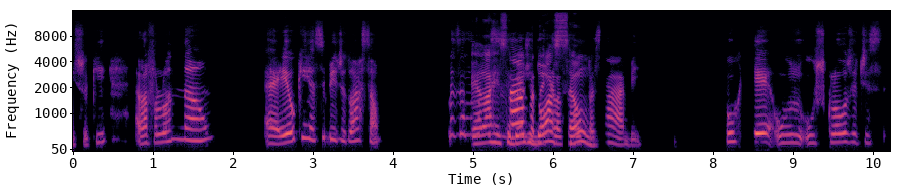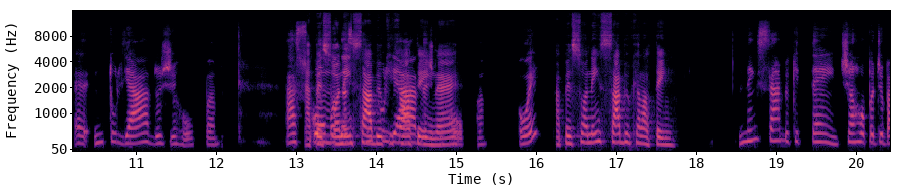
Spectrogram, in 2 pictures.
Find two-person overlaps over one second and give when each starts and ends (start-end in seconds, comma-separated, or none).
5.0-6.6, 13.1-15.0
